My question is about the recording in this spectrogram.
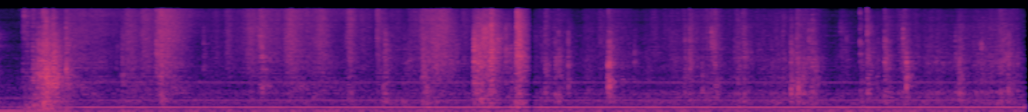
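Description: Scattered rustles and crackles of perlite and potting mix being poured from plastic bags into a plastic planter trough, over a steady hum.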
